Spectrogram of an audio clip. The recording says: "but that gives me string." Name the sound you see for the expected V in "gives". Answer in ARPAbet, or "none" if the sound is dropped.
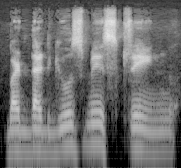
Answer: none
